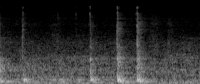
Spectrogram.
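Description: Lift car push buttons being pressed: about five short sharp clicks over a second and a half, over a low steady hum.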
